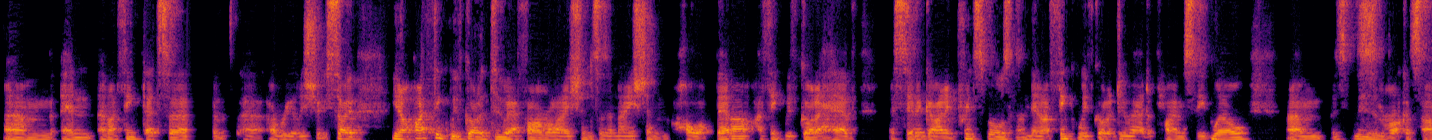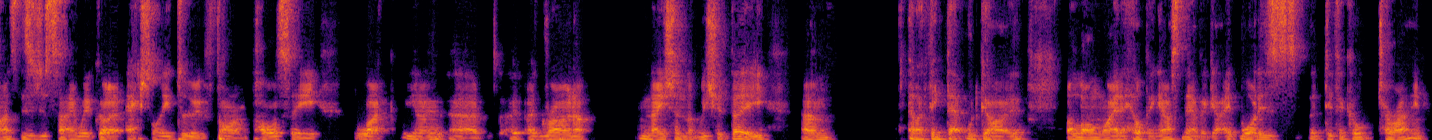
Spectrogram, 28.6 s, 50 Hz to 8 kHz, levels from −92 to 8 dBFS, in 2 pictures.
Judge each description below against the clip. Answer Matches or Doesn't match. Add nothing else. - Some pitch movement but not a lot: Matches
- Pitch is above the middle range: Doesn't match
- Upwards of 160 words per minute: Matches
